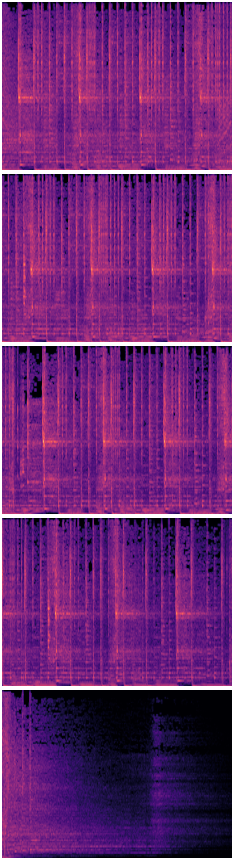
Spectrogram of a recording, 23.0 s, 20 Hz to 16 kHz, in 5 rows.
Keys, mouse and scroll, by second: 1.4 shift+click, 2.6 shift+Down, 3.7 click, 5.3 ctrl+0, 6.3 v, 7.1-9.8 drag, 11.7 ctrl+z, 12.5 right click, 13.7-23.0 drag.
